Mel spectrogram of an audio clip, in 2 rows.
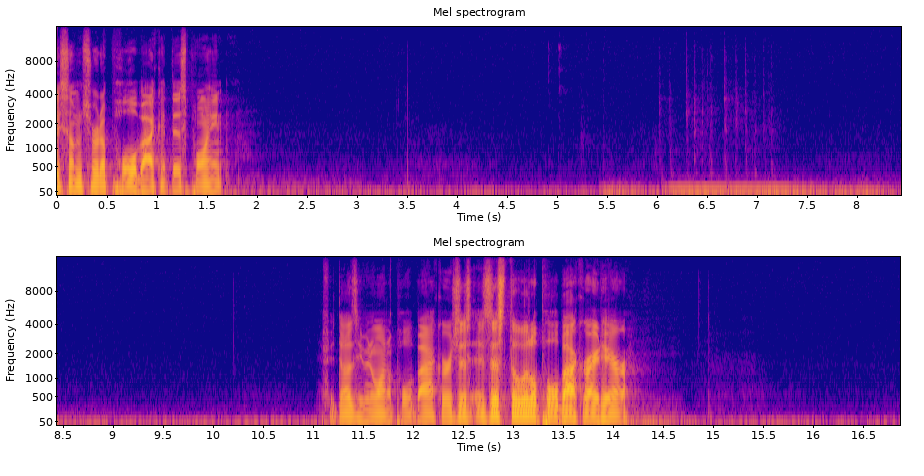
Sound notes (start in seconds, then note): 4.9 mouse clicking; 6.0 keyboard clattering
